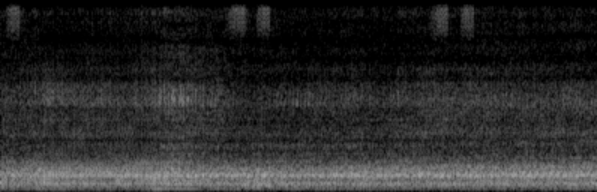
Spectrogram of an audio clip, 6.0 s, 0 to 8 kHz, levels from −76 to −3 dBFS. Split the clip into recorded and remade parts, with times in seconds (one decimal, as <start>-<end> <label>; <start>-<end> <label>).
0.0-0.4 recorded; 0.4-1.6 remade; 1.6-6.0 recorded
